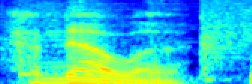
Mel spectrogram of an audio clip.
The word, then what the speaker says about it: Janela: Janella. – Janella. Like it's like jalapeno. How Ricky Trailer Park Boys pronounces it.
